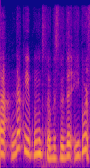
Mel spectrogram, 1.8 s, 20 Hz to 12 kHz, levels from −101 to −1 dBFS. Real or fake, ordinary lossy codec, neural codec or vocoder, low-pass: fake; AAC, 64 kbps; codec, 16 kHz in and 24 kHz out, 0.4 kbps, LongCat-Audio-Codec, four codebook decoder; 10.8 kHz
